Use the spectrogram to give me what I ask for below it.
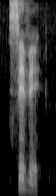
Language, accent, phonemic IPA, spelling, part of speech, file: French, France, /se.ve/, CV, noun, LL-Q150 (fra)-CV.wav
- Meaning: 1. initialism of curriculum vitæ 2. abbreviation of cheval fiscal (“tax horsepower”) 3. initialism of cheval-vapeur (“metric horsepower”)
